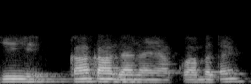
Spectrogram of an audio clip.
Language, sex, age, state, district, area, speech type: Hindi, male, 18-30, Madhya Pradesh, Gwalior, rural, conversation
